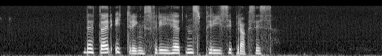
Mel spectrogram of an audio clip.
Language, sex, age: Norwegian, female, 48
